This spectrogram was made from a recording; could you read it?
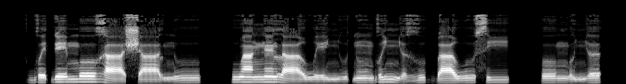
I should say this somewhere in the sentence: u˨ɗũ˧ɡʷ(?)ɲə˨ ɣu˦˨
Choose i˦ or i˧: i˦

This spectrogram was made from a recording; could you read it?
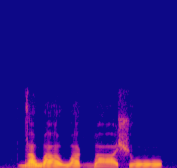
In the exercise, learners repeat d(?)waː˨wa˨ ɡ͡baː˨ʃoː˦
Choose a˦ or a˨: a˦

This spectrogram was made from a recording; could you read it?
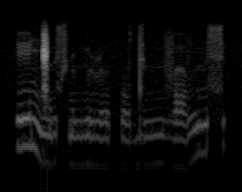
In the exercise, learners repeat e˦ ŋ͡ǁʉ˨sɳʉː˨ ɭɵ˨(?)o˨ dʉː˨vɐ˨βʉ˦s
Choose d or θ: θ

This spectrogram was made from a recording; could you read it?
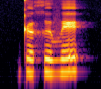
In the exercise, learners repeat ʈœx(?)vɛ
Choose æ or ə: ə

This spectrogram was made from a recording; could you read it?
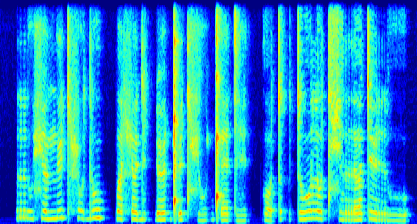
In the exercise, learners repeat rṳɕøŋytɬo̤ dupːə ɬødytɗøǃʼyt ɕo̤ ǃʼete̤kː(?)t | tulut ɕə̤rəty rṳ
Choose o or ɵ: o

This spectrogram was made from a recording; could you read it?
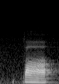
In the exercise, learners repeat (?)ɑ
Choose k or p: p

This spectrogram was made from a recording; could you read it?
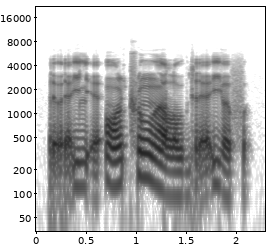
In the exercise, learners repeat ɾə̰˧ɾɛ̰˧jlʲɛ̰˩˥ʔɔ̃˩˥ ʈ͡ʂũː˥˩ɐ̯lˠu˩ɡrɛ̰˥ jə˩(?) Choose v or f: f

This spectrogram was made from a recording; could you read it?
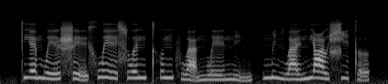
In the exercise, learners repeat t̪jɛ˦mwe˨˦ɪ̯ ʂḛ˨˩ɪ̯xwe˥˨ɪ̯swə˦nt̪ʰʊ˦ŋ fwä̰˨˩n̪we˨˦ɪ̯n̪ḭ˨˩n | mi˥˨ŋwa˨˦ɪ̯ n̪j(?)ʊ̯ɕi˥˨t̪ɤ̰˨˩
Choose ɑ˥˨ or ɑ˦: ɑ˥˨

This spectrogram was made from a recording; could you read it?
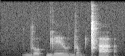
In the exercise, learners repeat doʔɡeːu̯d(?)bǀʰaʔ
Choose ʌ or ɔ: ʌ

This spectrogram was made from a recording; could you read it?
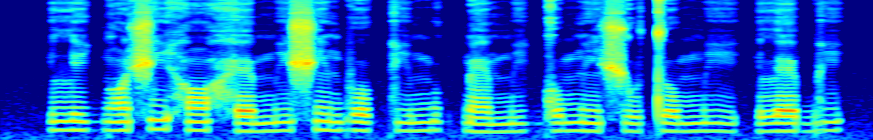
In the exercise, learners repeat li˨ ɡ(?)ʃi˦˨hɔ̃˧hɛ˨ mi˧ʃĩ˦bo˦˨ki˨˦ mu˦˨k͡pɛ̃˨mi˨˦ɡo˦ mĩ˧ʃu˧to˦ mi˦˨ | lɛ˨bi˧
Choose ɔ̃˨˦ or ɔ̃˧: ɔ̃˨˦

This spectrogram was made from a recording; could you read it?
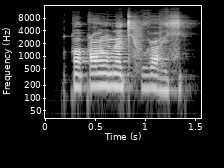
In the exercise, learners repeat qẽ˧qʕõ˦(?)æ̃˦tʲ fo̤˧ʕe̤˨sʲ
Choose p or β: β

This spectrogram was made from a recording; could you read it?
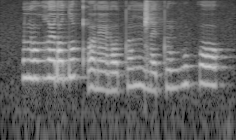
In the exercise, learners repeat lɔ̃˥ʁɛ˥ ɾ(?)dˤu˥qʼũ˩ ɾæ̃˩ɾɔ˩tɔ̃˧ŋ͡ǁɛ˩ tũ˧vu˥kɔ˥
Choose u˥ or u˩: u˥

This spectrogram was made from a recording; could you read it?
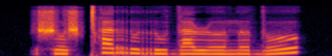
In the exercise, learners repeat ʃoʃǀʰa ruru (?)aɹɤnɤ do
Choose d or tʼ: d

